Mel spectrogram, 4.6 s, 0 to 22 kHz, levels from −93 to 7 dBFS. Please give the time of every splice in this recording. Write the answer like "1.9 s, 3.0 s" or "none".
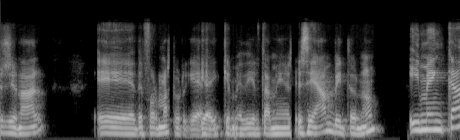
1.7 s, 2.0 s, 2.9 s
